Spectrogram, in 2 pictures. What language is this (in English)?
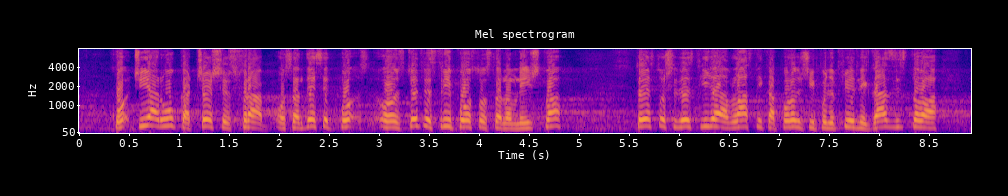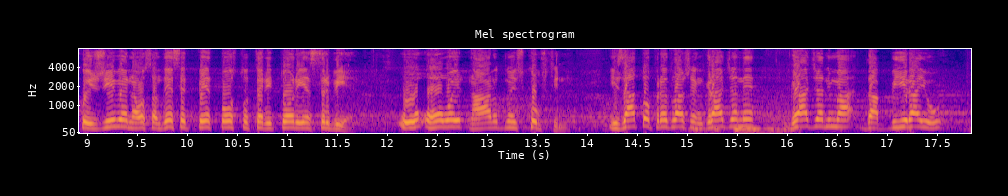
Serbian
